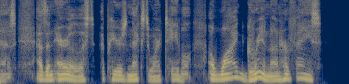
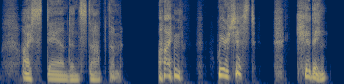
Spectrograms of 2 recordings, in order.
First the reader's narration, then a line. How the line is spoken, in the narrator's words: I sputter as I try to catch my breath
